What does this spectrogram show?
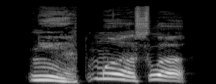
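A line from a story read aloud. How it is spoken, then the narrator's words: Cry out. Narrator (Russian): вскрикнул тавернщик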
